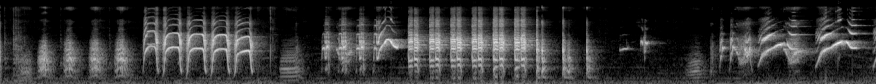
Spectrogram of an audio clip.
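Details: Javan myna (jalak kebo) chattering in a way said to excite other mynas: repeated arched whistled notes, dense runs of harsh rasping calls, then looping whistled phrases.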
